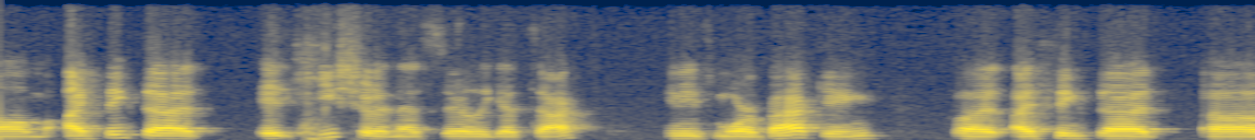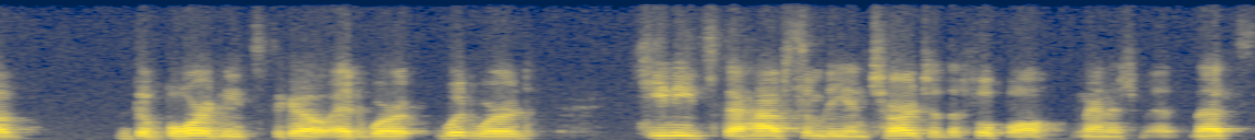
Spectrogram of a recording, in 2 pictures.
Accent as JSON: {"language": "English", "country": "France", "moved": "yes", "lives_now": "United States", "said": "I'm from France, live in the United States."}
